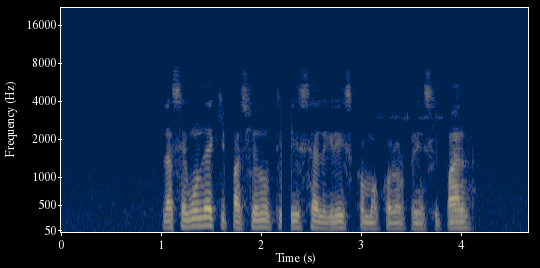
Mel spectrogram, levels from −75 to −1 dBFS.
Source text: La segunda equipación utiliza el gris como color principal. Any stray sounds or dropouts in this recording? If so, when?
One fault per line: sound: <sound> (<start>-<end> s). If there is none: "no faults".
sound: dropout (2.2-2.3 s)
